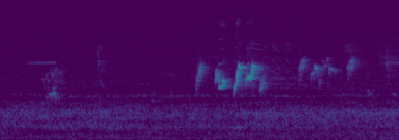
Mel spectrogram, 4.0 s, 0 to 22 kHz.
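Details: Wild red-whiskered bulbul in Vietnam, recorded while being trapped with a decoy on 20 December 2018, described as having a bell-like, twisting voice; near quiet for two seconds, then a loud warbled phrase followed by softer chirps.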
